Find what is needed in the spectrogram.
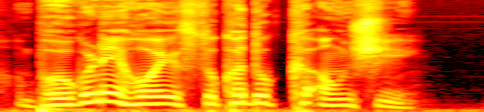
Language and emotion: Marathi, neutral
